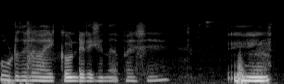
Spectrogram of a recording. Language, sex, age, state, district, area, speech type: Malayalam, female, 30-45, Kerala, Alappuzha, rural, spontaneous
